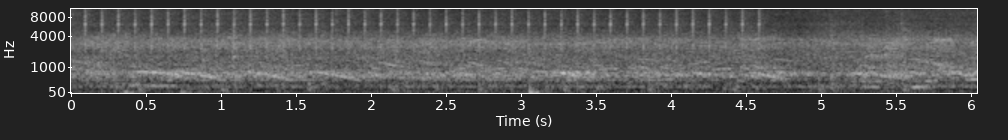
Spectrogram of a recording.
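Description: A rapid, even rattle of about nine clicks a second that stops about four and a half seconds in, over wavering, voice-like gliding sounds.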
